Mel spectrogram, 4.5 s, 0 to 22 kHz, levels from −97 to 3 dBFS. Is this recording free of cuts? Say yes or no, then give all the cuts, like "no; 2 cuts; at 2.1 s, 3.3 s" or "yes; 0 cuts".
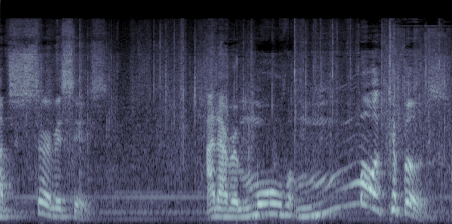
yes; 0 cuts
